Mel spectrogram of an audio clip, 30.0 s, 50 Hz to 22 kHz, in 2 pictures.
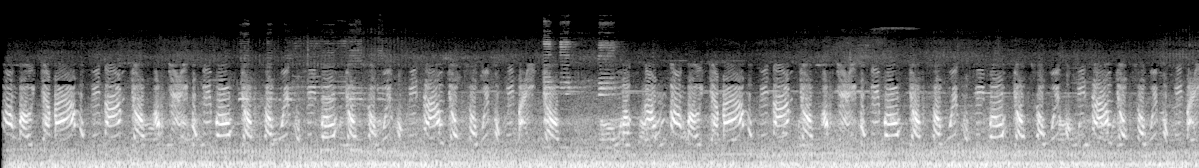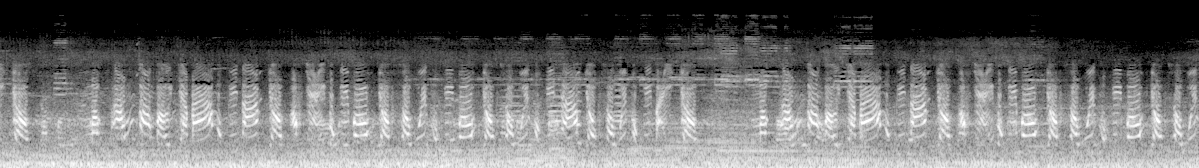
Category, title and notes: Speech > Solo speech
Woman sell squid and clam say 'Mực ống con bự chà bá một ký 80, mực ống nháy một ký 40, sò huyết một ký 40, sò huyết một ký 60, sò huyết một ký 70!'. Record use iPhone 7 Plus 2025.05.07 17:18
